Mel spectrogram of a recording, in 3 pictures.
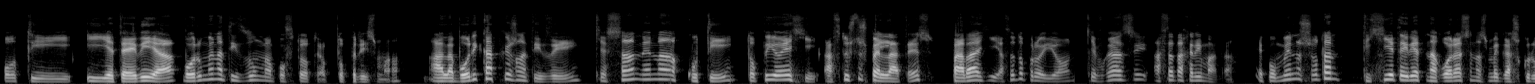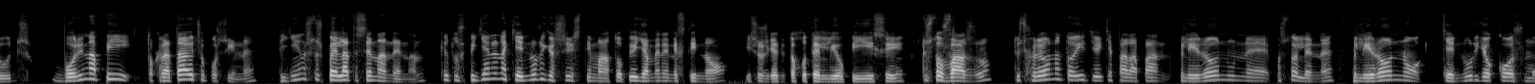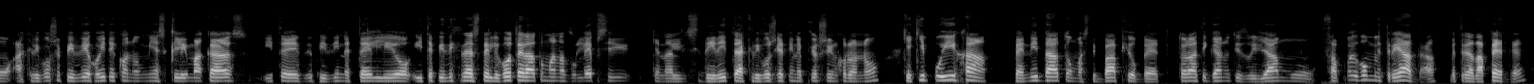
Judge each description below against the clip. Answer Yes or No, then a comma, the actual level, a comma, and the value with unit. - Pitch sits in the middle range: Yes, medium, 165 Hz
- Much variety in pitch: No, average, 4.6 semitones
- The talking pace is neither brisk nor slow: No, fast, 180 wpm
